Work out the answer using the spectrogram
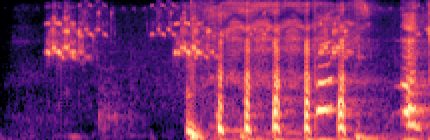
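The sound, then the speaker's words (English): A cricket chirping sound effect gives a quick run of loud, squeaky, rhythmic chirps after a fainter, higher trill at the start, with no voices over it. “That's the cricket, the famous cricket.”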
